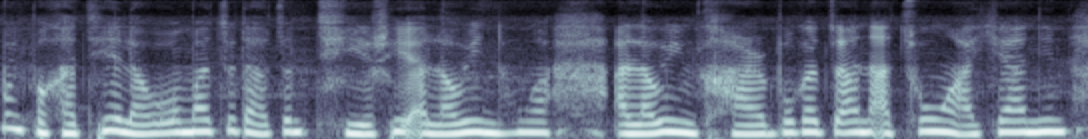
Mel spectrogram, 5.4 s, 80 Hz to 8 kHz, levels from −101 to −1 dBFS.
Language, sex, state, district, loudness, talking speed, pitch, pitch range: Mizo, female, Mizoram, Aizawl, -14 LUFS, 265 wpm, 225 Hz, 205-235 Hz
